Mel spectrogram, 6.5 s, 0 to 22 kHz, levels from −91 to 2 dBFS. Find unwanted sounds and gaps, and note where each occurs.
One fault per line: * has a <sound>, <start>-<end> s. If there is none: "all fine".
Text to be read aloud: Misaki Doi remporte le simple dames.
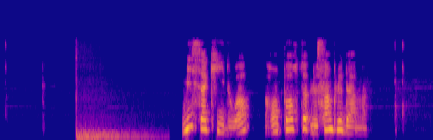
* has a thud, 1.1-2.6 s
